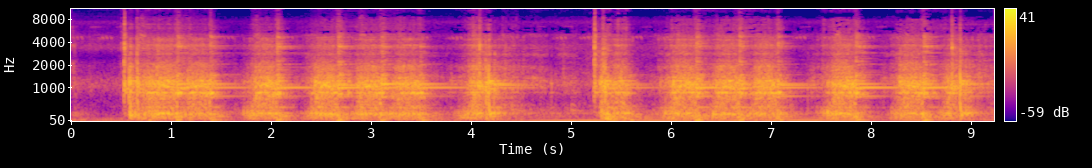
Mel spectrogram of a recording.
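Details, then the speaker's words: Oliver 1450 tractor after its first oil change in years, swapped to the other charged battery: labored cranking under two turns a second, sagging on each compression, never catching; slow crank from a weak battery. "we need to get us a better battery situation because this is just pathetic every single time"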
